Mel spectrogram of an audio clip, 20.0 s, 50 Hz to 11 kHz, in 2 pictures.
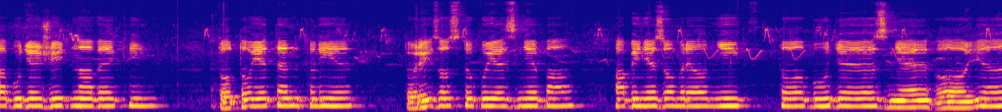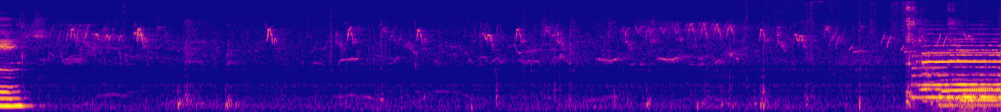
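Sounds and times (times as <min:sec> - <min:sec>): birds chirping: 0:00.0 - 0:20.0
brass band playing chords: 0:19.1 - 0:20.0.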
